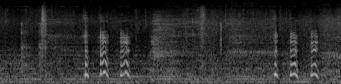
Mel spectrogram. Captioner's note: laughing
